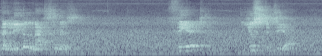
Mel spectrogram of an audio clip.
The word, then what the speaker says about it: justitia: And the legal maxim is fiat justitia. J is pronounced as ya. Justitia.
